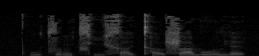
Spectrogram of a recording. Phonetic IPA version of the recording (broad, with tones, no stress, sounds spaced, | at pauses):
pʰ ṵ˨˩ t͡s ɤ˥˩ ŋ t͡ɕʰ i˧˥ x a˧˥ ɪ̯ kʰ ä̰˨˩ ʂ ä˥˧ ɻ o˥˧ ʊ̯ l j ɛ˥˩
